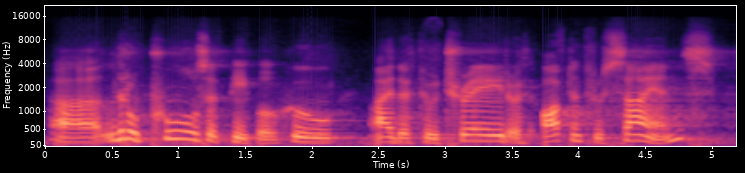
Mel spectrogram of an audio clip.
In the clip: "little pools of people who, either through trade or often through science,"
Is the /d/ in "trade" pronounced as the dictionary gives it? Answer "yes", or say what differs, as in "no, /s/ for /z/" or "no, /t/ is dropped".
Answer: yes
